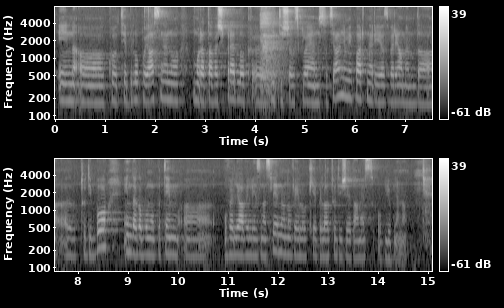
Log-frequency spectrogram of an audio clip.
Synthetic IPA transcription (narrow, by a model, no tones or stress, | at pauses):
in | kʰɔt̪jɛbilopɔjaːsnɛnɔ | moːɾat̪aʋɛt͡ʃpɾɛːd̪lɔkbit̪iʃɛusklɔjɛnsːɔt̪sialnimipaɾt̪nɛɾjijəsʋɛɾjaːmɛmd̪at̪uːd̪iboind̪aɡabomɔpot̪em | uʋɛljaːʋiliznasleːd̪nɔnɔʋeːlɔkijɛbilat̪uːd̪iʒed̪aːnɛsɔ̰blʲjublʲɛ̰na̰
